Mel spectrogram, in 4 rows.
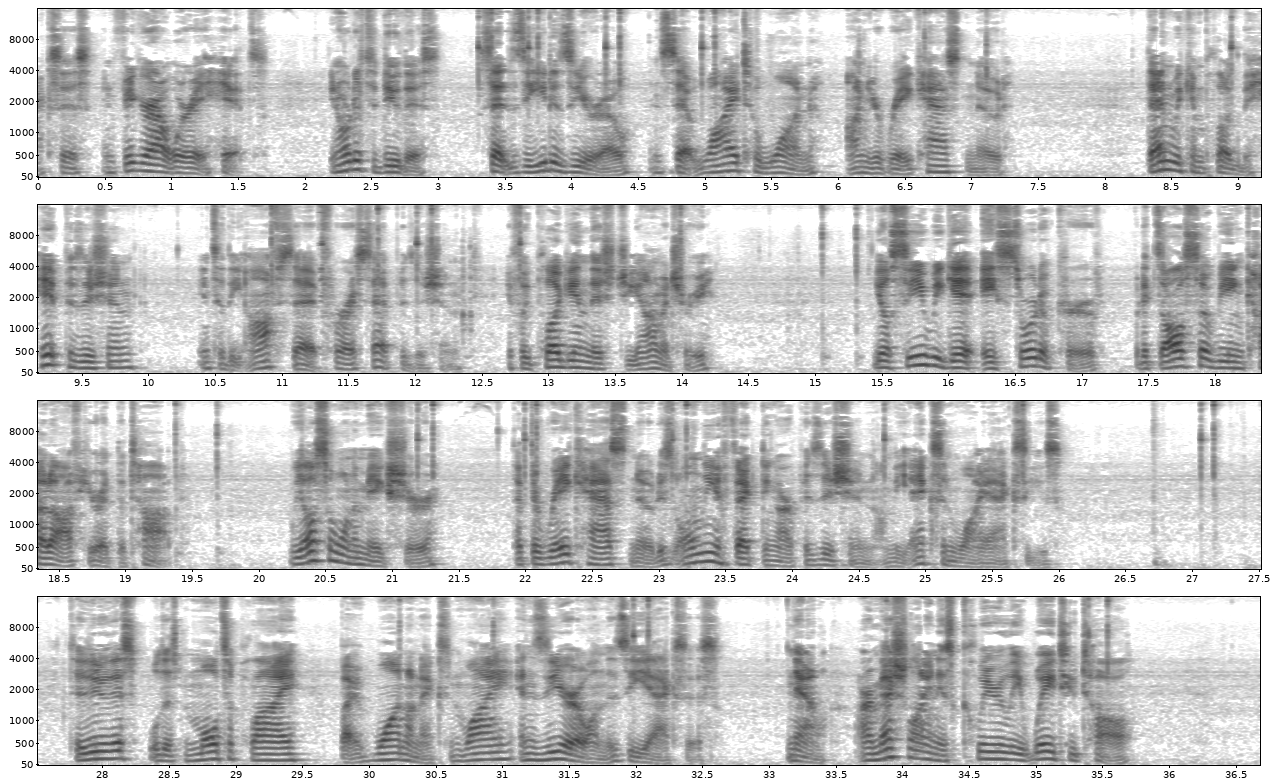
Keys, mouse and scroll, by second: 2.0-3.5 scroll up 1, 3.5 click, 4.8-10.8 drag, 14.6 scroll down 1, 14.9-15.3 middle drag, 15.3-16.2 scroll down 1, 16.2-16.5 scroll up 2, 16.5-18.0 scroll down 2, 20.1 shift+a, 21.1 shift+a, 23.3-27.0 drag, 33.0 click.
